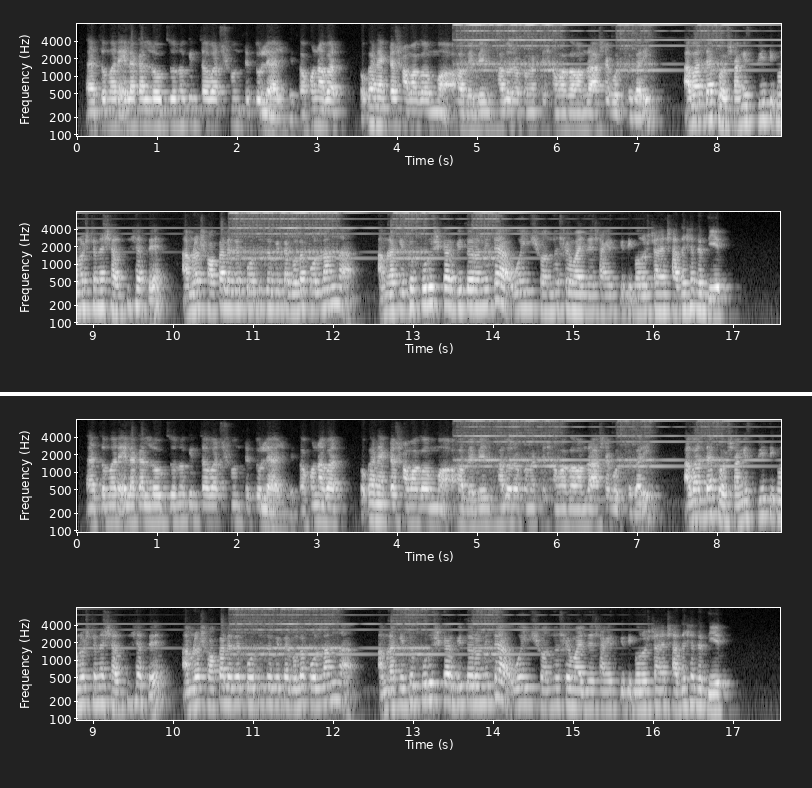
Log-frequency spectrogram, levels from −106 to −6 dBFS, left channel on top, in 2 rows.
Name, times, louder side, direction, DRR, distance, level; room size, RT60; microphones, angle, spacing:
voice 1, 0.1-3.3 3.5-7.2 7.6-9.8 10.1-12.2 12.6-16.8, left 2 dB, 45° left, 1 dB, 2.3 m, -22 dB
Telephone, 4.7-9.9 10.7-15.6, left 5 dB, 75° left, 2.4 m, -30 dB
6.3 x 4.6 x 4.7 m, 0.26 s
head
